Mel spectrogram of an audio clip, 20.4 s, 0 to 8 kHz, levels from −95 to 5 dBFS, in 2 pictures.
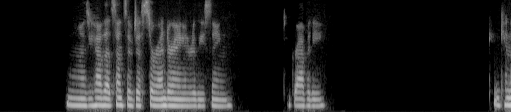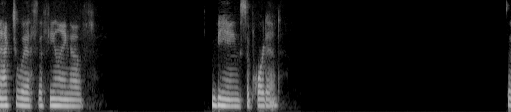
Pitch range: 125-185 Hz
